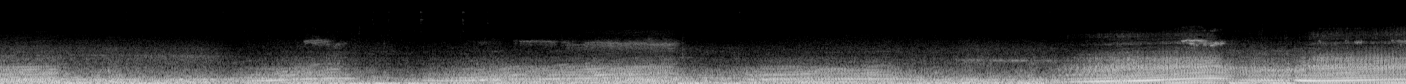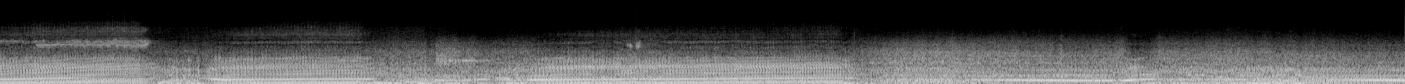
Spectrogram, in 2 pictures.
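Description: Supercharged 5.4-litre V8 of a stock 2011 Ford Shelby GT500 pulling hard through the gears of its six-speed manual: the revs climb and drop back at each upshift several times, then hold steadier under load. Heard first from inside the cabin, then from outside the car.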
